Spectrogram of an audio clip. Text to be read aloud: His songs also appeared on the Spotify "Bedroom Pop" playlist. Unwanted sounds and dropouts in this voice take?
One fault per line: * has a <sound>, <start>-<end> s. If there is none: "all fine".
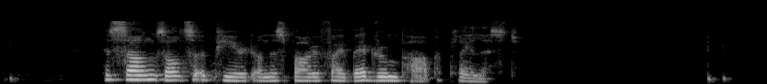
all fine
